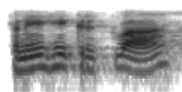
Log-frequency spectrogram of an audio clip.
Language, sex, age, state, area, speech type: Sanskrit, male, 18-30, Haryana, rural, conversation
